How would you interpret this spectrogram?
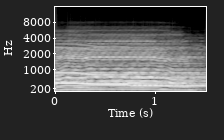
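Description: A loud, drawn-out burp-like sound with a buzzy, effect-laden tone, holding a steady low pitch for about a second and a half with no one talking, part of the intro of a new music track.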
